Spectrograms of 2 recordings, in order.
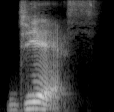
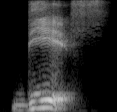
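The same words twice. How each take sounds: First: "diez" said "dj-iez" with an affricate; the wrong Brazilian-style "diez"; Portuguese dj sound. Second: "diez" with a plain hard D, said slowly; Spanish clean d. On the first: Teacher showing the "dj" sound to avoid. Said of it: "no diez". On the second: Teacher contrasting the correct Spanish "diez". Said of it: "sino diez". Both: Shown as a demonstration.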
